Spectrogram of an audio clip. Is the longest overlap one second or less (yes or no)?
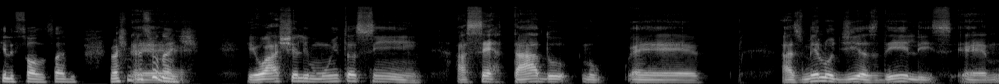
yes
